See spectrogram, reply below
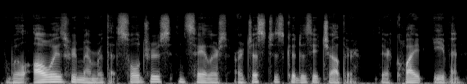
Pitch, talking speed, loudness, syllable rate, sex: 95 Hz, 220 wpm, -21 LUFS, 6.8 syllables/s, male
